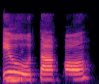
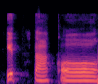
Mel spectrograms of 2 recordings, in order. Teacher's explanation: huruf sia waw dan ta melebur jadi ta tasdid jadi ittaqo.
